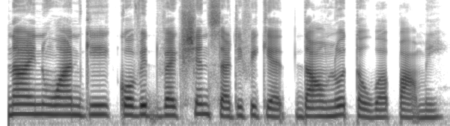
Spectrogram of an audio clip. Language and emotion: Manipuri, neutral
